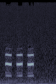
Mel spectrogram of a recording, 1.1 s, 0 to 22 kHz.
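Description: Touch-tone dialing on a call to an AT&T self-service teleconference line in the 700 area code: three short, even, evenly spaced tone beeps, then quiet line hiss.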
